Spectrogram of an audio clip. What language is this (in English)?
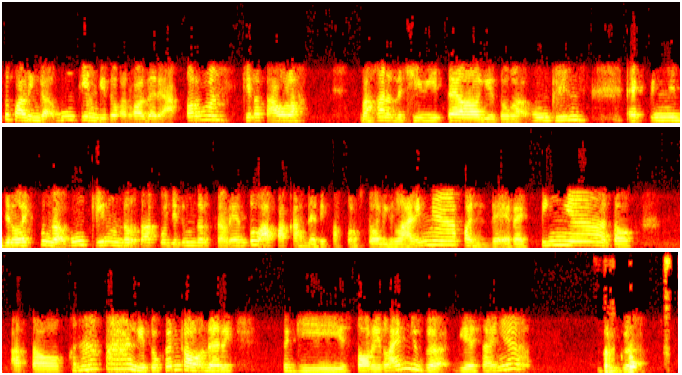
Indonesian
